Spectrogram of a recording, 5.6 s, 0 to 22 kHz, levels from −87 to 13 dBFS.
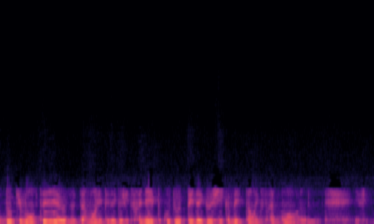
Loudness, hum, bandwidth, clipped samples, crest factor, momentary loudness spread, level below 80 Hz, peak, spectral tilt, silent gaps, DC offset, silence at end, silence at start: -27 LUFS; none; 4.8 kHz; under 0.1%; 16 dB; 17 LU; under -90 dBFS; -12 dBFS; -6 dB/octave; none; under 0.1%; 0.15 s; 0 s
